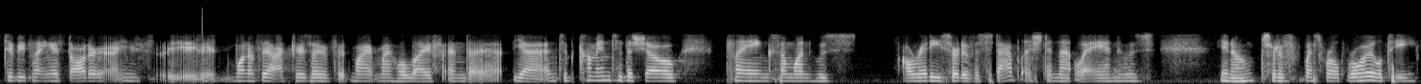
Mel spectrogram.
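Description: A Dutch-born actress answering interview questions in a hesitant way, with many fillers and restarts. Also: female voice, deep voice, little pitch movement, normal speed. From Netherlands. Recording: tinny phone-like line.

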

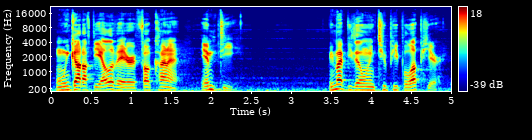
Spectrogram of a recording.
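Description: An actor playing a wisecracking, irritable young boyfriend trapped in an apartment, in an audio horror drama. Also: male voice, on the high side, quick pace, a bit bright, faint music behind, natural voice. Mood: uneasy, resigned. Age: young adult. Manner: wisecracking, grumbling.

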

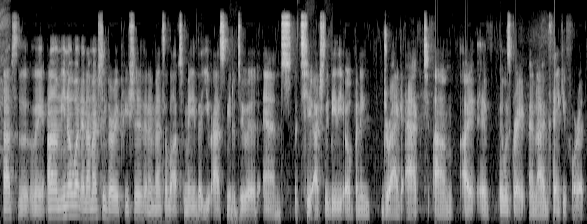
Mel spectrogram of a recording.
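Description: A young adult man from Miami, a drag performer guesting on a podcast, chatting playfully with campy quick wit. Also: low voice, steady tone, darkish tone. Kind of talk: casual chat.

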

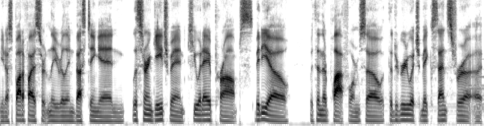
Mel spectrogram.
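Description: Very deep-voiced man, measured business talk. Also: dry recording, studio quality. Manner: measured, businesslike, with frequent "you know" fillers. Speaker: podcast company executive, guest. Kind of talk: interview answers.

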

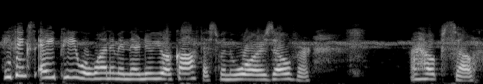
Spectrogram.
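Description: An actress playing a cheerful, trusting grown daughter in a radio drama, with a sweetly expressive manner. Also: female voice, fairly high pitch, fairly quick. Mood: earnest. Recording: dull, noisy old radio drama recording.

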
